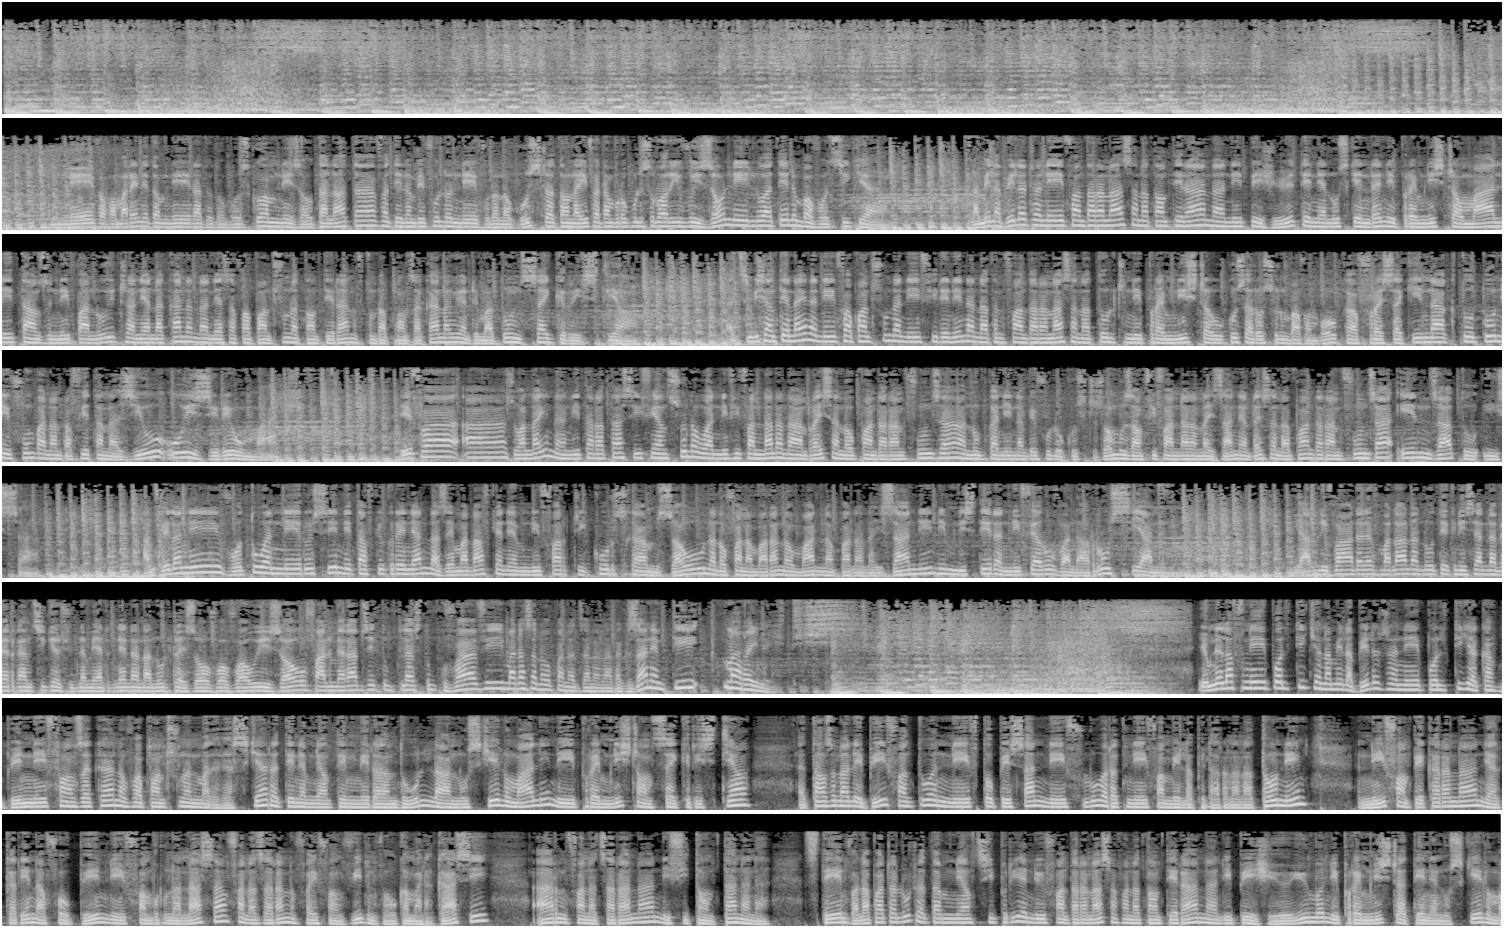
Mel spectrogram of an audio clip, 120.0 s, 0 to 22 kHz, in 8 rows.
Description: [Vaovao maraina] Talata 13 aogositra 2024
